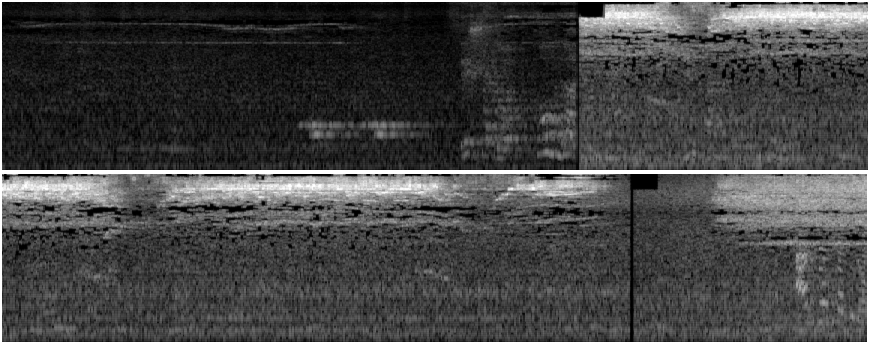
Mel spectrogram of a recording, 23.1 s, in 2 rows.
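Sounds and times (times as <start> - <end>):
train wheels rumbling on rail: 7.7 - 23.0.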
